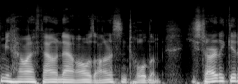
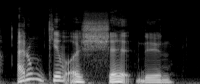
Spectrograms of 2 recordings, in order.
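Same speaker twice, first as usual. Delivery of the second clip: ordinary delivery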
